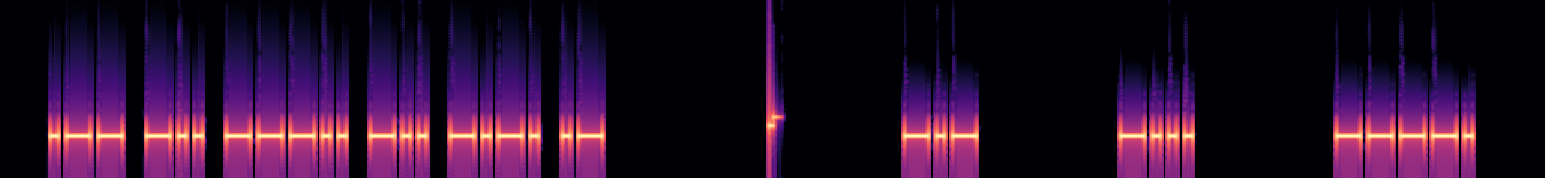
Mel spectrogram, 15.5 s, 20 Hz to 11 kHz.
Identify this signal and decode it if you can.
Morse code, heard as a keyed tone, about 15 wpm, spaced as for 10 wpm, 700 Hz. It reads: WD8DCA KB9
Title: USA Call Signs - 6 Characters - 6x Character Spacing - 15wpm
